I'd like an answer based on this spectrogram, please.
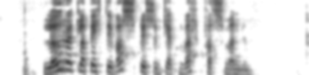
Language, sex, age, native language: Icelandic, female, 50-59, Icelandic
